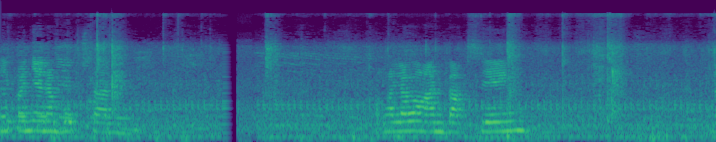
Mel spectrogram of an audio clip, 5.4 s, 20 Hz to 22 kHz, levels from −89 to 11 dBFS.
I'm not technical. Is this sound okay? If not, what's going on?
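No. At about 1.67 s the audio stream was likely held up for a moment, a call audio freeze, and the receiving end ran out of sound to play. It filled the gap by stretching the last bit of sound into a fading buzz for about 0.21 s, then went quiet briefly before normal audio resumed at 1.90 s. Nothing is lost; the sound just picks up where it stopped, now running slightly later.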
